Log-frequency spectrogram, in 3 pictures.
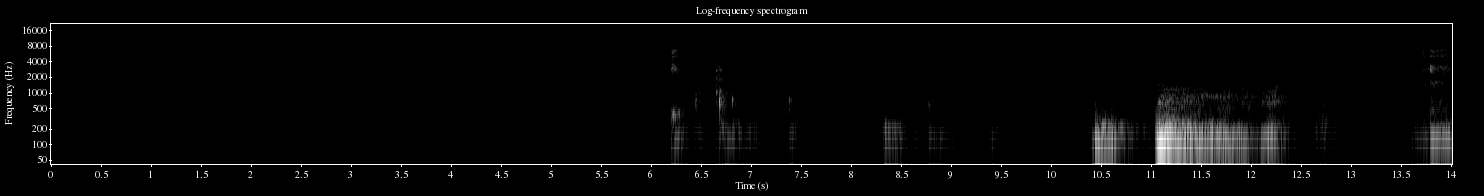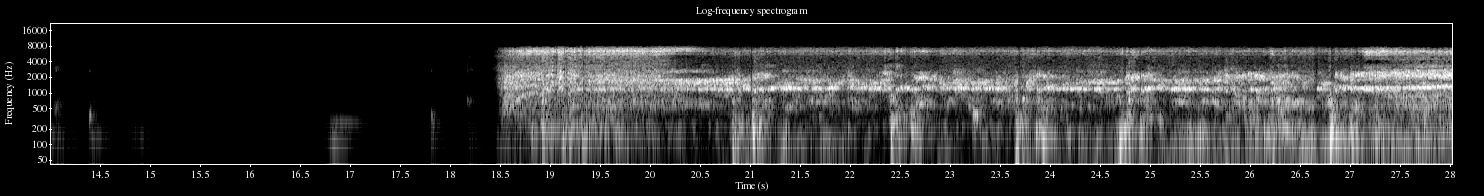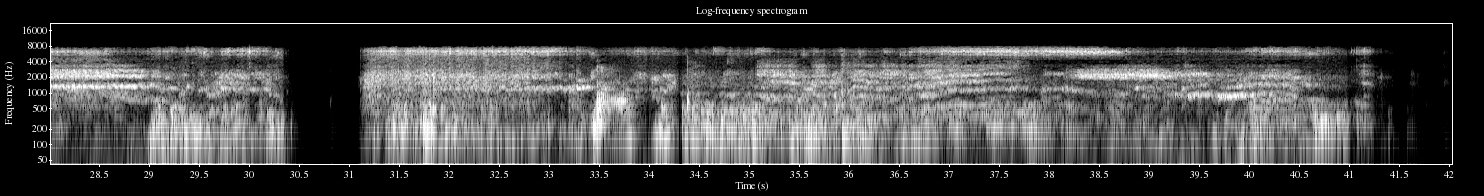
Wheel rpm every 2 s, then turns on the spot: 0, 0, 0, 0, 0, 0, 0, 0, 0, 100, 160, 160, 160, 160, 140, 80, 150, 110, 130, 120, 70.
none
